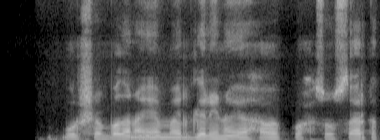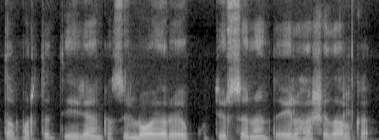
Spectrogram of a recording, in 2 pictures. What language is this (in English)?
Somali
